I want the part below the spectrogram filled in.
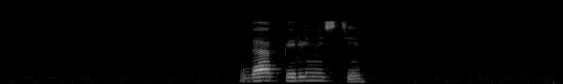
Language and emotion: Russian, neutral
